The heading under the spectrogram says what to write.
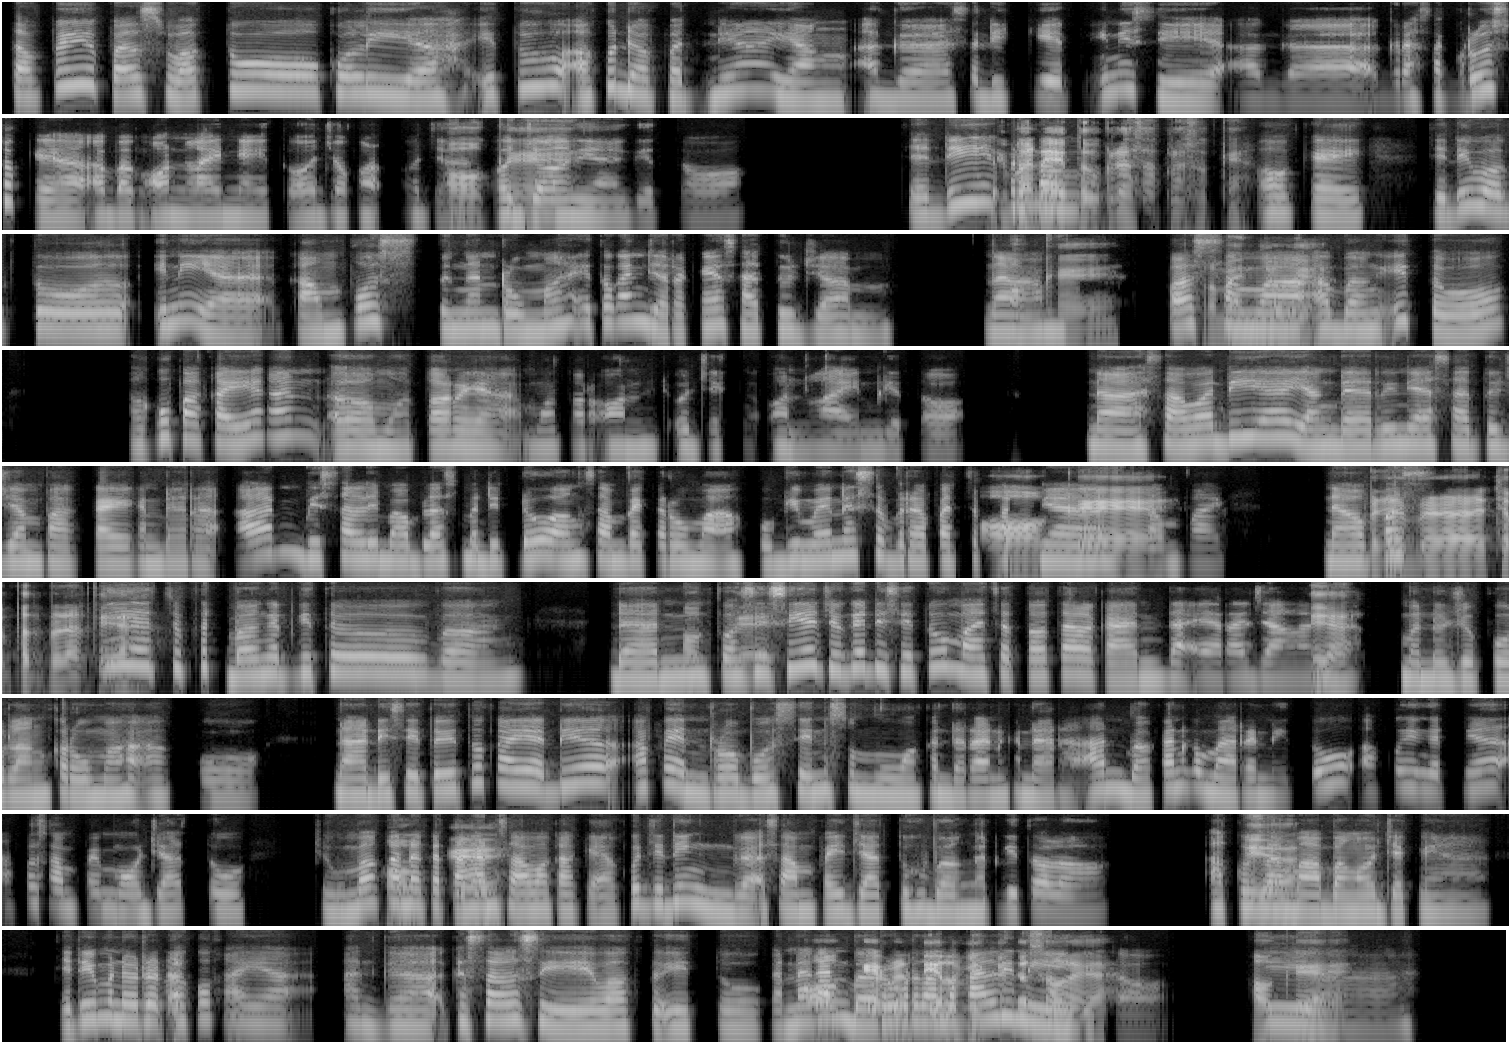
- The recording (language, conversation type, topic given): Indonesian, podcast, Bagaimana pengalaman kamu menggunakan transportasi daring?
- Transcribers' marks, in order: tapping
